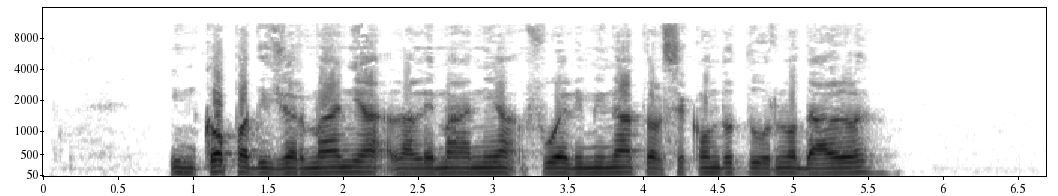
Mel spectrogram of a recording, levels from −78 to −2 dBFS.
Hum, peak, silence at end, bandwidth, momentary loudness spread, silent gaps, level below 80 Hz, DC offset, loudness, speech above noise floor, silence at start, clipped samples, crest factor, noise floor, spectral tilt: none; 0 dBFS; 1.1 s; 11.5 kHz; 6 LU; none; -48 dBFS; under 0.1%; -14 LUFS; 54 dB; 0.85 s; under 0.1%; 14 dB; -67 dBFS; -7 dB/octave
